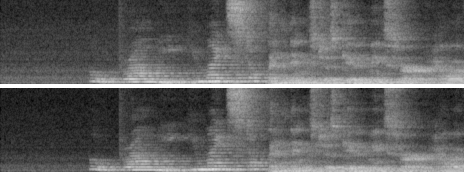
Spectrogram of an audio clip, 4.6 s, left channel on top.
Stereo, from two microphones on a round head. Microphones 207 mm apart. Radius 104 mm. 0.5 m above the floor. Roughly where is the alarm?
I don't hear an alarm.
